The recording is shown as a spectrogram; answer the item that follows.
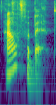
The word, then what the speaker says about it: alphabet: I recognize there's another sound in there that we've been talking about today. Yes, there is. Sneaky Schwa, isn't it? The sneaky Schwa, indeed. Right. With the emphasis on the first syllable, A or A.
